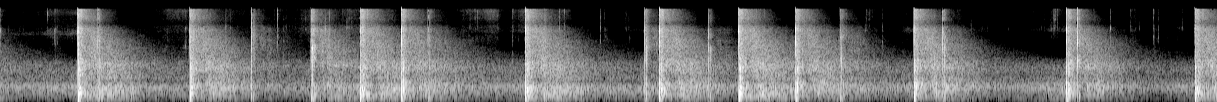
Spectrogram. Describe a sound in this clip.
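Fireworks burst with loud booming bangs that echo away.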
